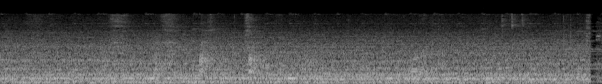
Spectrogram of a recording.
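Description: Steady, loud rushing background noise with a few faint clicks, which drops off sharply near the end.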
